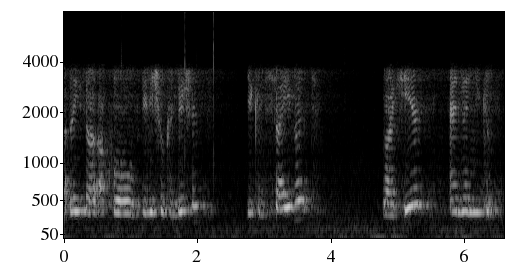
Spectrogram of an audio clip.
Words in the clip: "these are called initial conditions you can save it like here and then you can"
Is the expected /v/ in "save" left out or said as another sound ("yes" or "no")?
no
